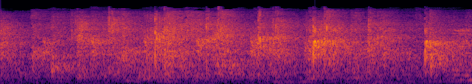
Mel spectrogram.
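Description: Small audience clapping: a dense patter of hand claps.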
